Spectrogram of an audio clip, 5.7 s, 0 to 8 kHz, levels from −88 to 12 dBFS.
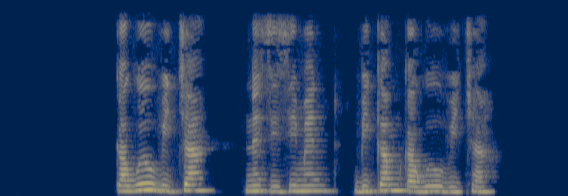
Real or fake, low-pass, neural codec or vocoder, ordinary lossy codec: real; 7.2 kHz; none; AAC, 48 kbps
